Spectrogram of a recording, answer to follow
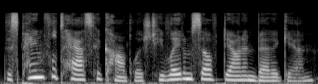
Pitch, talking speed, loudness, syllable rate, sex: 215 Hz, 205 wpm, -15 LUFS, 5.4 syllables/s, female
